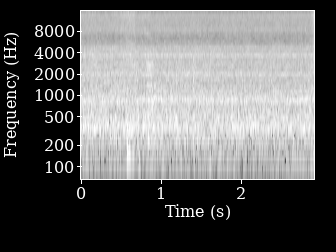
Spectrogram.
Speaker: we can figure out what's making that awful awful noise as you can see in the last video it was booted up and is working correctly but conduct noises a horrible kind of doing the same thing that doesn't switch did before the fan stopped working on it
